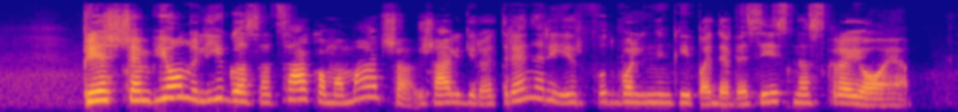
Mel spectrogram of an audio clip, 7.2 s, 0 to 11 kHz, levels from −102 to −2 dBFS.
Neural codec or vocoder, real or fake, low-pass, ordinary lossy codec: vocoder, 48 kHz, 128 mel bands, Vocos; fake; 9.9 kHz; AAC, 32 kbps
